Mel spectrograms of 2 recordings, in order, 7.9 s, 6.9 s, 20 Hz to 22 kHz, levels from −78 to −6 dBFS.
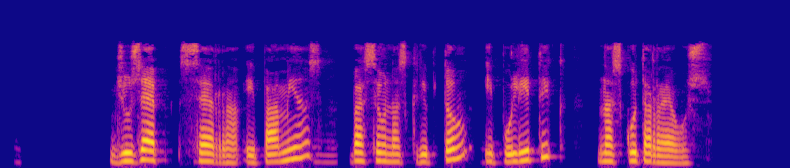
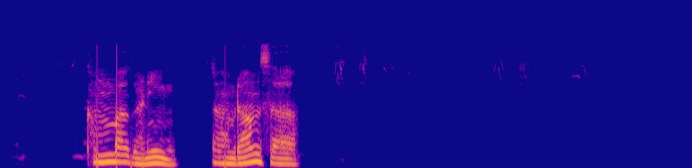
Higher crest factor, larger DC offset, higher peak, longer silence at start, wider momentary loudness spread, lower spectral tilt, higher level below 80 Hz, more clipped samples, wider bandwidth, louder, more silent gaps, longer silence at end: about the same, 18 dB vs 18 dB; neither; first, -2 dBFS vs -12 dBFS; first, 1.1 s vs 0.9 s; about the same, 11 LU vs 13 LU; second, -4.5 dB/octave vs -7.5 dB/octave; about the same, -64 dBFS vs -60 dBFS; neither; about the same, 8 kHz vs 7.8 kHz; first, -19 LUFS vs -26 LUFS; first, 3.40-3.50 s, 4.76-4.80 s, 5.88-5.98 s vs 1.85-1.89 s, 1.95-2.06 s; second, 0.85 s vs 3.95 s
